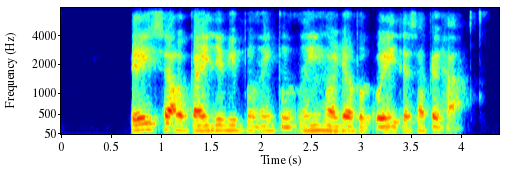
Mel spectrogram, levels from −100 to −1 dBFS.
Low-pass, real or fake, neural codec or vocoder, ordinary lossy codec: 7.2 kHz; fake; codec, 16 kHz, 2 kbps, FreqCodec, smaller model; Opus, 24 kbps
